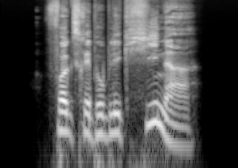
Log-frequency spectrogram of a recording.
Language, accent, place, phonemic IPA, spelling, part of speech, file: German, Germany, Berlin, /ˌfɔlksrepubliːk ˈçiːnaː/, Volksrepublik China, noun, De-Volksrepublik China.ogg
- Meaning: People's Republic of China (official name of China: a country in East Asia)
